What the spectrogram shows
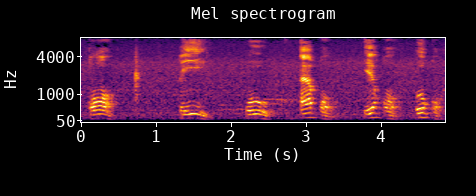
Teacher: Qaf adalah pangkal lidah menempel dengan langit-langit atas bagian daging yang lunak. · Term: huruf qaf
